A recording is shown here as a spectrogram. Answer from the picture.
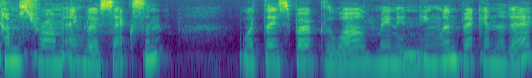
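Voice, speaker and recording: A woman speaks in a somewhat breathy voice with lively intonation at a moderate pace, in a very clean recording with a silent background. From Zimbabwe. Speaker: retired English lecturer. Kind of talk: interview.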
